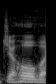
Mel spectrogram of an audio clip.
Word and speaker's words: Jehovah: you pronounce God's name this says yo ho bah and so that's how we get this medieval sense that God's name is Jehovah and that's where the term Jehovah comes from is from this pointing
